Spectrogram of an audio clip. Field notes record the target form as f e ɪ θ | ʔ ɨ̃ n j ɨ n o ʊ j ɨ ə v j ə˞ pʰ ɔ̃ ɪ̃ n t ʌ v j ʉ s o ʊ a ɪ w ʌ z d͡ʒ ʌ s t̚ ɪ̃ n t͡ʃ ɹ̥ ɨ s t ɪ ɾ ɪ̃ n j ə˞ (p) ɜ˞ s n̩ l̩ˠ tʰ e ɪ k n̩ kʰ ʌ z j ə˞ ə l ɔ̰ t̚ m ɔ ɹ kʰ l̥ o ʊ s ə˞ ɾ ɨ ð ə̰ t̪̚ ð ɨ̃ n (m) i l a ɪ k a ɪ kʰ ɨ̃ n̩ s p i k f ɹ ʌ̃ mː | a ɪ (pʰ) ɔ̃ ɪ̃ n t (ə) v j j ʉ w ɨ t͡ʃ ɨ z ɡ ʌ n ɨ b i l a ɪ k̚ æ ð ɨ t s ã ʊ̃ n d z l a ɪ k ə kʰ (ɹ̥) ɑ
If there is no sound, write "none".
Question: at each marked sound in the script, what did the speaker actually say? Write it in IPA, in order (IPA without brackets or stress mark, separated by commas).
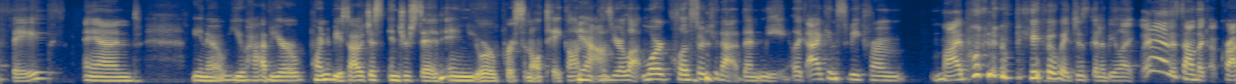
pʰ, m, pʰ, ʌ, ɹ̥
